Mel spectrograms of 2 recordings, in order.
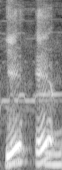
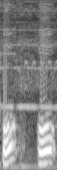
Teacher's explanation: ఏ అన్నప్పుడు పెదవులు కదలక్కర్లేదు, కానీ ఓ అన్నప్పుడు మాత్రం పెదవులు సున్నాలో మారుతున్నాయి.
